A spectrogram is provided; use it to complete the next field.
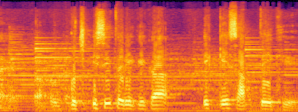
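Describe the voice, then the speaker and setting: Music plays in the background as a man speaks. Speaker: dentist. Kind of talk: casual talk to camera.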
